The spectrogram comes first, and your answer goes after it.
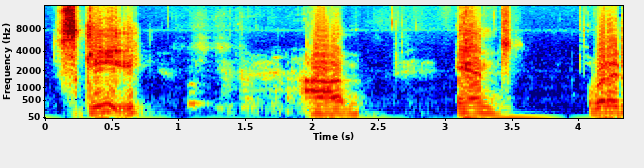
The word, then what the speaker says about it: SCI: SC I especially since Chris this morning told me I have to pronounce it ski and what I'd like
